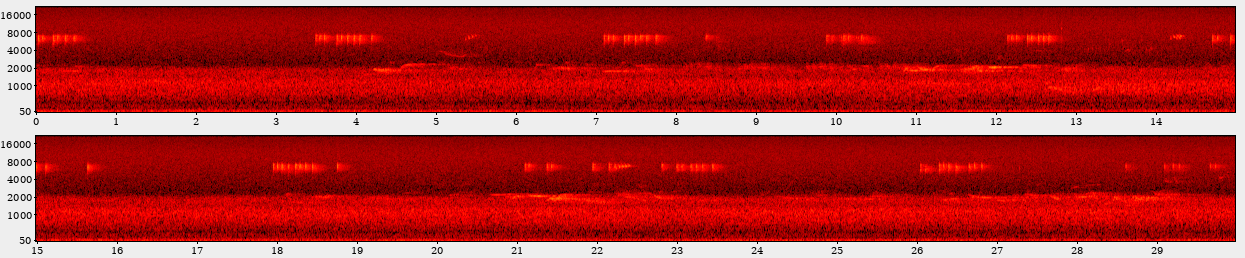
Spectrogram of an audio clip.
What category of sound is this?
Soundscapes > Nature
